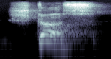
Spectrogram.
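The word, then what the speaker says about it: שטות: It means shtut is, or in Ashkenazic pronunciation, shtus. Shtut means doing something foolish, doing something silly, doing something irrational.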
